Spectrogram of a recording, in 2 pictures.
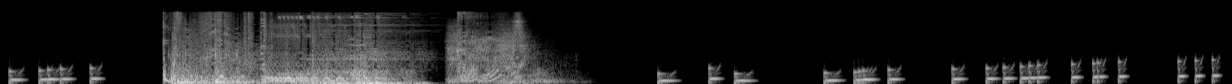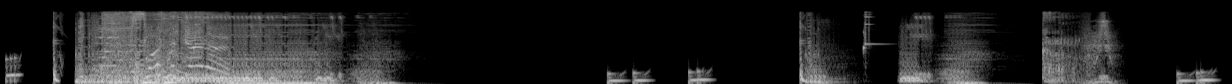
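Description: Short chiming tones ring out one after another, climbing in pitch.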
